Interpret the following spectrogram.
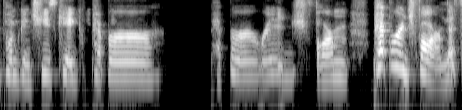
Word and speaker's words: Pepperidge Farm: we grabbed the pumpkin cheesecake pepper Pepperidge Farm Pepperidge Farm that's how you say it I I knew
